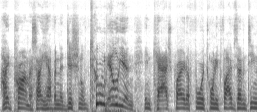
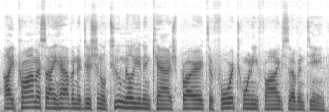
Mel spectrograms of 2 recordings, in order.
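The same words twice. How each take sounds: First: It is read with strong feeling. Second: It is read flatly, without feeling.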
